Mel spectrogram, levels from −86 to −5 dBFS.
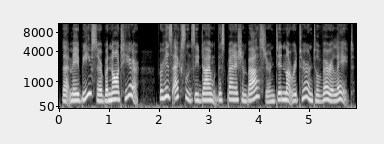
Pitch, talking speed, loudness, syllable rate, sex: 235 Hz, 220 wpm, -17 LUFS, 6.1 syllables/s, female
